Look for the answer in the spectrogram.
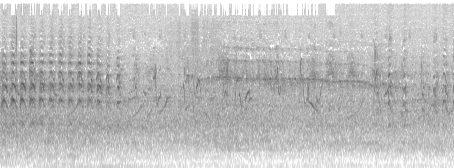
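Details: In a Uruguayan city, a hooded siskin opens with a rapid high trill, then breaks into loose twittering and drawn-out thin whistles, over a constant low urban hum.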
